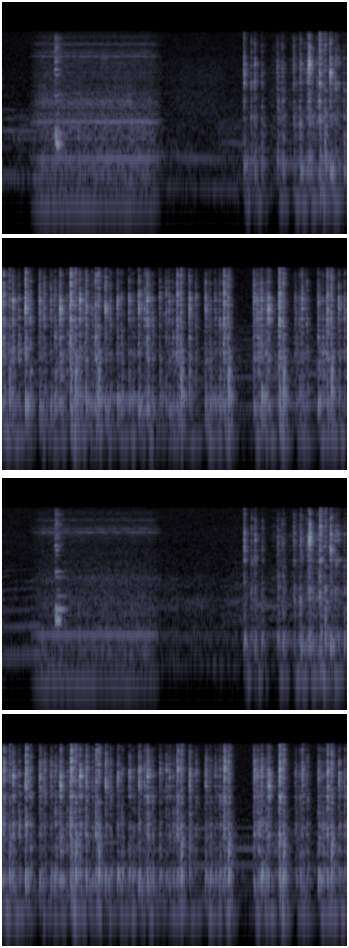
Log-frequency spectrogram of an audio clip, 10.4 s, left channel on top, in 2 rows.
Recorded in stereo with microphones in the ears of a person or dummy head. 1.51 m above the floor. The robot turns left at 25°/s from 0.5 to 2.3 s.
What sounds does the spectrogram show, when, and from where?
0.8 s a cowbell: 45° left (ahead or behind), 1.4 m; by 1.0 s 40° left (ahead or behind), 1.4 m
3.6 s writing: 65° left (ahead or behind), 2.5 m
